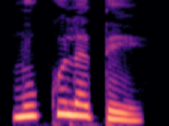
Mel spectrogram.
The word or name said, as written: ಮುಕುಲಿತ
